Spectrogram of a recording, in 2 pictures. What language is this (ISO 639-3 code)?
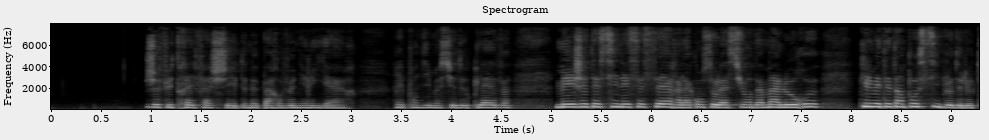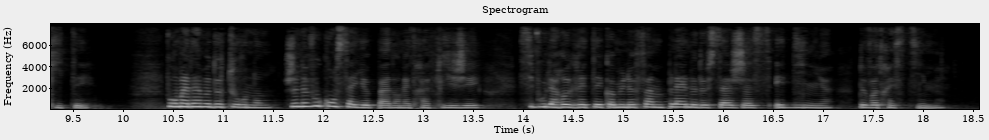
fra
